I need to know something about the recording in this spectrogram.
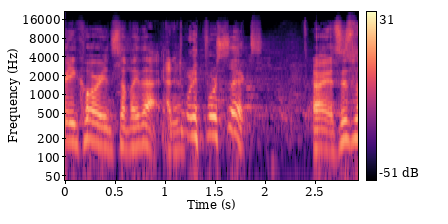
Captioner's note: laughter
